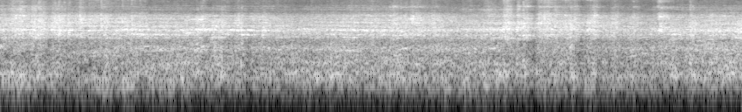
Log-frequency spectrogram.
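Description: Express train's red-and-grey LHB passenger coaches running through the platform at speed without stopping: a steady, loud rush and rumble of wheels on rail, with a faint high ring and a few clacks as the wheels pass over rail joints.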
